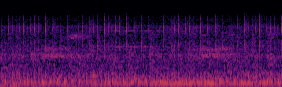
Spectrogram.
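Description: Very faint room tone with a low background hiss; no distinct sound.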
